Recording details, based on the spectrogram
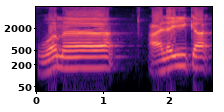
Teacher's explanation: وما علیک، یا لین، یا لین وہ یا جو ساکن ہو اور اس سے پہلے زبر ہو، یا لین کو نرم آواز کے ساتھ پڑھیں گے۔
